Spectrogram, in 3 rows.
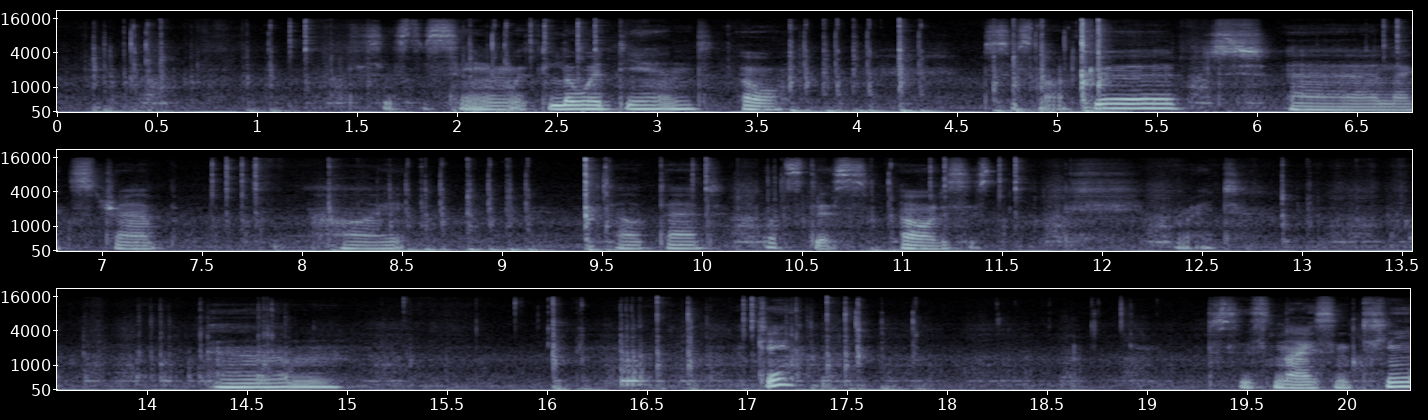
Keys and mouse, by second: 0.2 ctrl+c, 0.9 h, 1.1 click, 2.0 ctrl+v, 2.3-5.6 drag, 3.8 BackSpace, 5.0 BackSpace, 6.5 click, 7.5-9.4 drag, 8.5 BackSpace, 8.9 BackSpace, 9.9 click, 10.8 g, 11.4 click, 16.0 h, 16.5 drag, 16.9 click, 17.3 shift+middle click, 17.6 g.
